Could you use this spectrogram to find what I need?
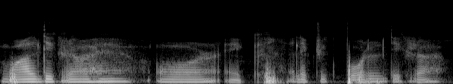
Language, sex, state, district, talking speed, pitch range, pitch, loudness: Hindi, male, Arunachal Pradesh, Lower Dibang Valley, 130 wpm, 115-125 Hz, 120 Hz, -24 LUFS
